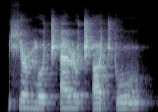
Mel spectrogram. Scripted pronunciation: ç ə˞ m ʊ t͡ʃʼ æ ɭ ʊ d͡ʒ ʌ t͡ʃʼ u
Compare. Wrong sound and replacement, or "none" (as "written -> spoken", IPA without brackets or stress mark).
d͡ʒ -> t͡ʃʼ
